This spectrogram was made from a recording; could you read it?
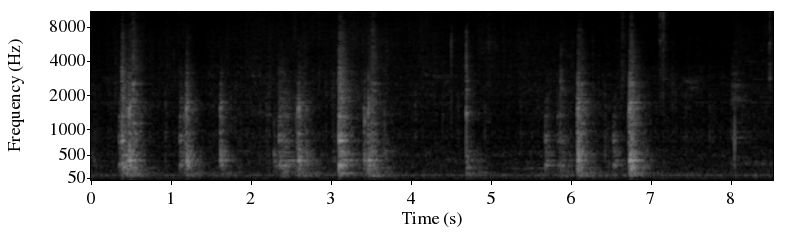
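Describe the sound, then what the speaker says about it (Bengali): Bread rasmalai being stirred through milk in a pan over a low flame, a spoon scraping and clinking against the pan in uneven strokes, close and fairly clear. "দুধের সাথে এটাকে ভালো করে মিশাতে থাকবো।"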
